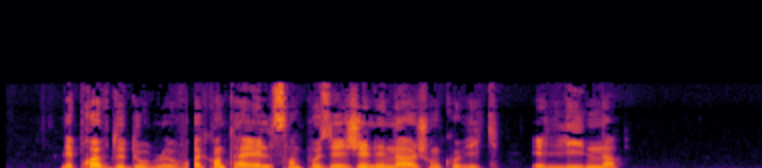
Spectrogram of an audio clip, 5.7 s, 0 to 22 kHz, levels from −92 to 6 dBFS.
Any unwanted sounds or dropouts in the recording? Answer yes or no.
yes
